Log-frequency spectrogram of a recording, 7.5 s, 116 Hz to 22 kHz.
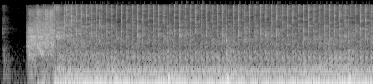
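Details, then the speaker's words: Honda 500cc engine swapped into a tractor, restarted after coolant was added to check for leaks, following a wiring repair: fires right up, then holds a very loud, steady, even idle with no misses or knocks; no leaking yet. "No leaking yet. The thing is so loud. Fire's right up though."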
